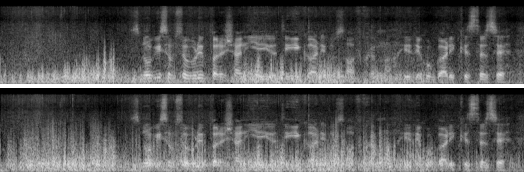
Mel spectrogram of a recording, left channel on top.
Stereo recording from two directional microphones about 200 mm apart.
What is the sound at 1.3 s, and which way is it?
Speech, centre (ahead or behind).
